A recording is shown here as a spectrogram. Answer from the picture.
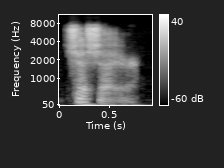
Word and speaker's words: Cheshire: ian chest Shire it's pronounced differently then it's written I think its chest Shire ok save shall Shia sir Sir Ian Cheshire ah sir IAM shall shia shave excuse it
